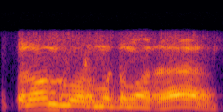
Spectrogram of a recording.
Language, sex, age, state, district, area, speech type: Tamil, male, 45-60, Tamil Nadu, Tiruchirappalli, rural, conversation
